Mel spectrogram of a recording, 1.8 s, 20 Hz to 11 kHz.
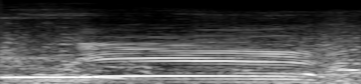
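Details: Sahiwal bull calves at a cattle market, bought by a farmer from Chittagong, Bangladesh, on 24 October 2025: one long, steady, low moo held about a second and a half, dropping slightly at the end, over faint market murmur.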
